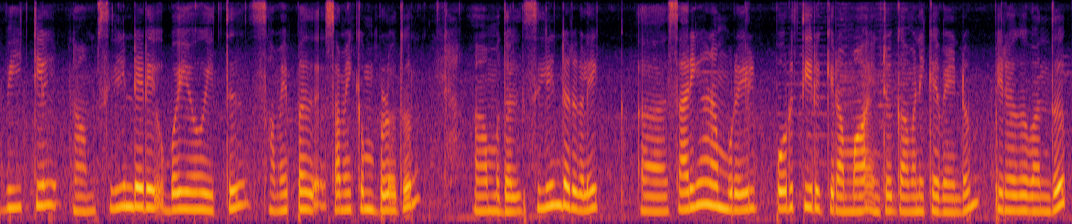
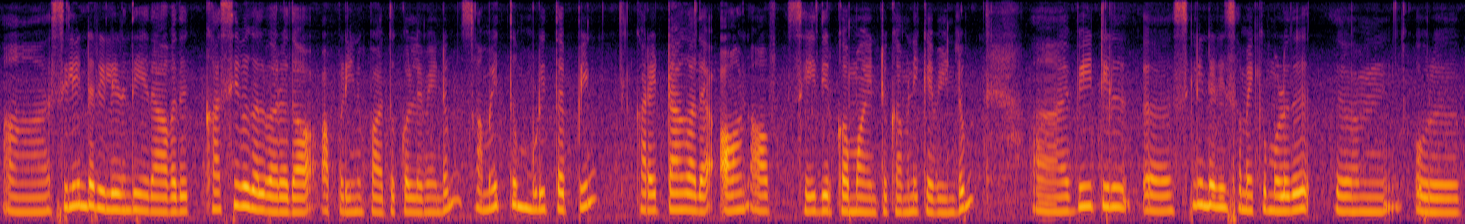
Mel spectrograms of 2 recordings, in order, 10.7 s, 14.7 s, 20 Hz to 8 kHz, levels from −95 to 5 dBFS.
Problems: constant background noise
